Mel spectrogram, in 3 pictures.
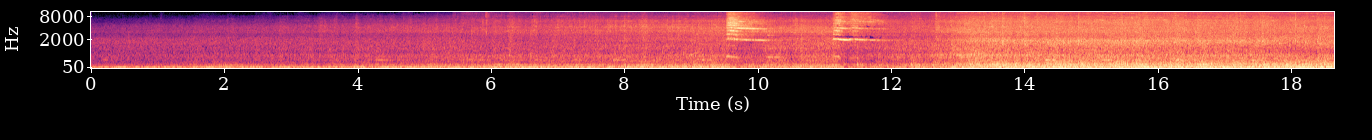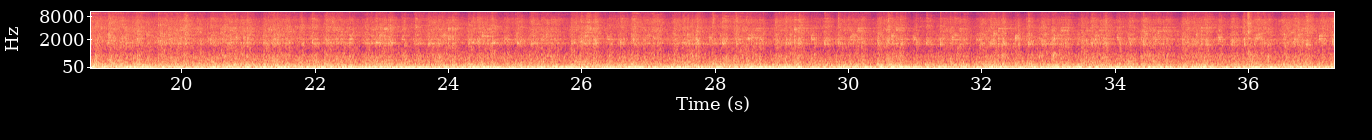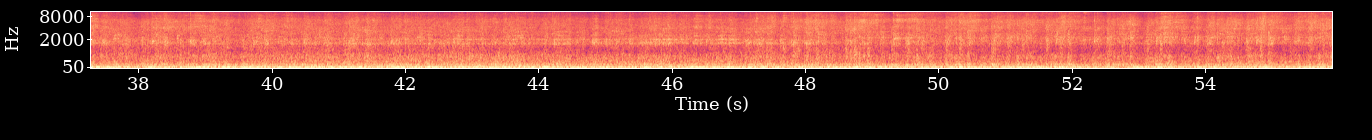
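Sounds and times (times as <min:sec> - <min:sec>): train wheels rumbling on rails: 0:00.0 - 0:55.9
wheels clattering over rail joints: 0:07.7 - 0:55.9
train horn blasts: 0:09.5 - 0:10.4, 0:11.1 - 0:12.2.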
